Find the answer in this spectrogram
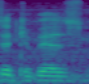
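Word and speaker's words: Sd.Kfz.: sidiz 2318 R and yes SD kfz is pronounced sidiz fight me um scalla no it's uh no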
